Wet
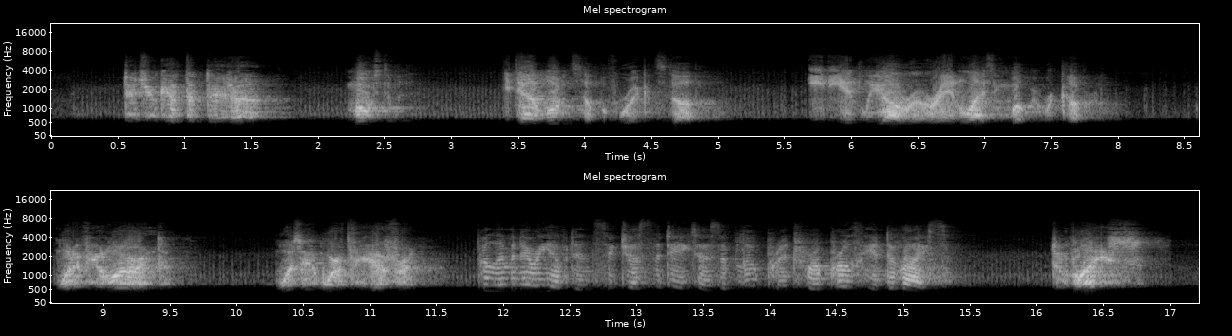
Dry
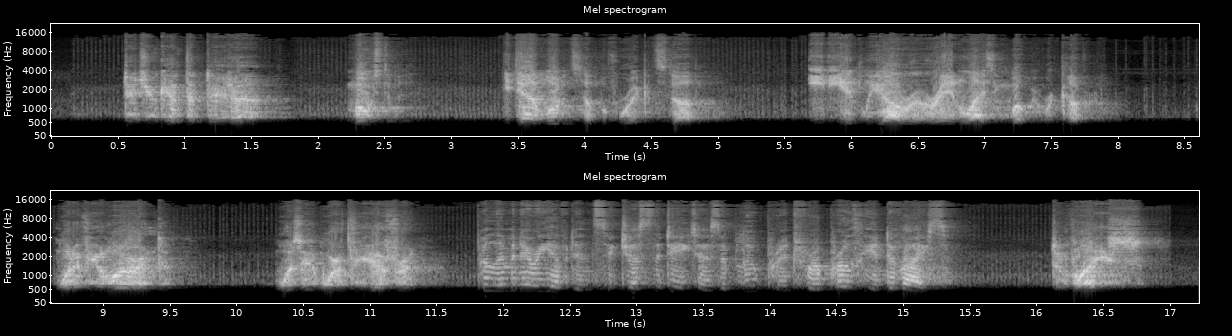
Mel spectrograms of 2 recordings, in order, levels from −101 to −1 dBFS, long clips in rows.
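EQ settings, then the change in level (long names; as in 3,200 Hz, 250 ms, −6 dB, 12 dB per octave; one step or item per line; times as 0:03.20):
high-pass filter 860 Hz 6 dB per octave
high-frequency loss of the air 120 metres
head-to-tape spacing loss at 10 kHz 43 dB
0.0 dB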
